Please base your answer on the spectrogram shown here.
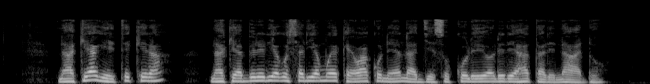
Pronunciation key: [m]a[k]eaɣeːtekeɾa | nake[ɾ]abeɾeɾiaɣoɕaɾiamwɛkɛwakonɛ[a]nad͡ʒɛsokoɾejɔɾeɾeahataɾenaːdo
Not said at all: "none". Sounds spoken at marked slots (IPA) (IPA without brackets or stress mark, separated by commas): n, k, none, a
